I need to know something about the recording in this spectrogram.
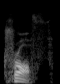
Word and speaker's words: trough: But if you put a T on the front of it, it's pronounced trough.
